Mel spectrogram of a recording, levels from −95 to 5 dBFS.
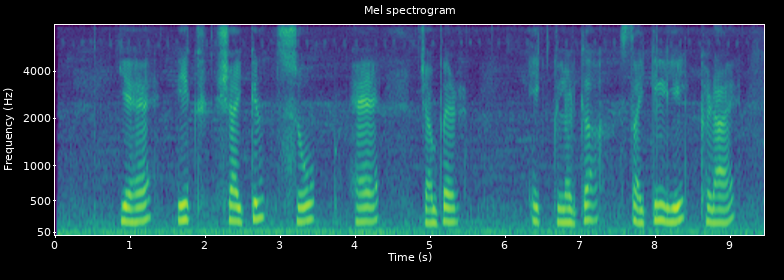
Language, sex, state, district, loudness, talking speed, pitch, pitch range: Hindi, female, Rajasthan, Bikaner, -17 LUFS, 80 wpm, 200 Hz, 185-220 Hz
